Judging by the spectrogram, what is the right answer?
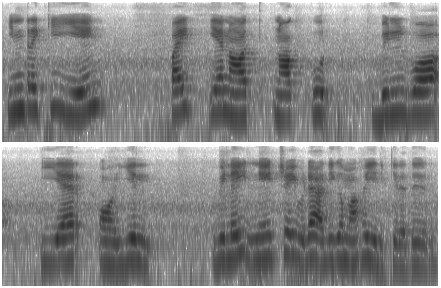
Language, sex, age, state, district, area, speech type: Tamil, female, 45-60, Tamil Nadu, Sivaganga, urban, read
